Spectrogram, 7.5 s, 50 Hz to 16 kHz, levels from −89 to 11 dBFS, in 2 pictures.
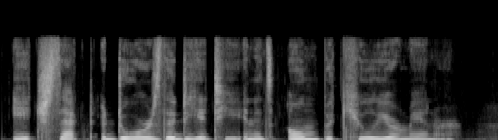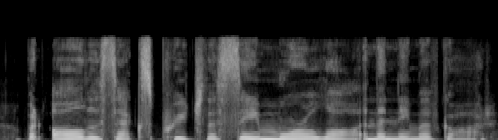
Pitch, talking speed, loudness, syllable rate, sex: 215 Hz, 195 wpm, -17 LUFS, 4.7 syllables/s, female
